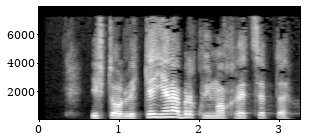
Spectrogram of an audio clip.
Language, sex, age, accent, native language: Uzbek, male, 18-24, Buxoro, Uzbek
